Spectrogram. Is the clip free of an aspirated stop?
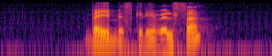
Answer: yes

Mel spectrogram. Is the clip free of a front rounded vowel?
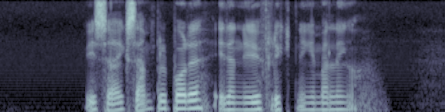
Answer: no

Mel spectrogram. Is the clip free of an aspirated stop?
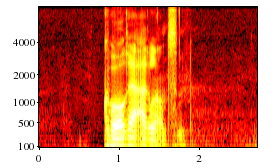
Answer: no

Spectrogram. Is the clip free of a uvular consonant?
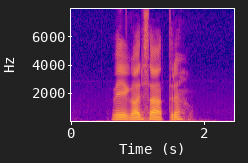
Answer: yes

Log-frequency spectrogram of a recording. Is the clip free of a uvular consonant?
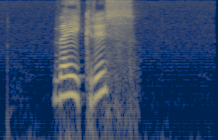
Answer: yes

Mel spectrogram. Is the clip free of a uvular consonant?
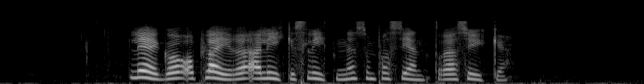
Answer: no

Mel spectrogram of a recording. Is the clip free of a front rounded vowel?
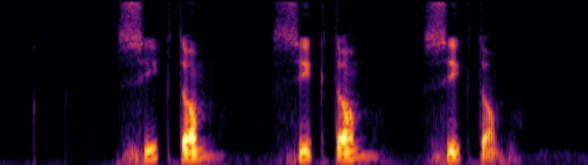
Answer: no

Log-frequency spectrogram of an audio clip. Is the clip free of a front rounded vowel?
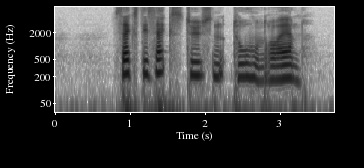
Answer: yes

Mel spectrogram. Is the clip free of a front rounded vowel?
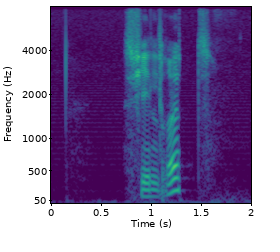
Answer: yes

